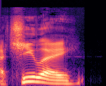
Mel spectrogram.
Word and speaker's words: Chile: Yeah, Chile.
